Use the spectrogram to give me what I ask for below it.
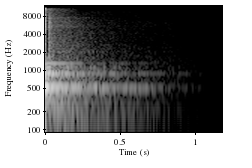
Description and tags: Recordings of different percussive sounds from abandoned small wave power plant. Tascam DR-100.
metal, fx, hit, field-recording, ambient, percussion, industrial, drum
